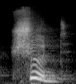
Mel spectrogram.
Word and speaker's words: should: should should percebe novamente o l não é pronunciado should should deveria you should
